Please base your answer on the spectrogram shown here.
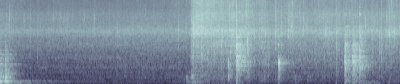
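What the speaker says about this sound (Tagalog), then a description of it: "At habang ginigisa yung bawang, ilalagay ko na rin kaagad yung sibuyas." Crushed garlic and chopped red onion sauté in a pan for dinuguan, a steady close sizzle that swells louder as the onion goes in partway through, with scattered clinks and scrapes of stirring.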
